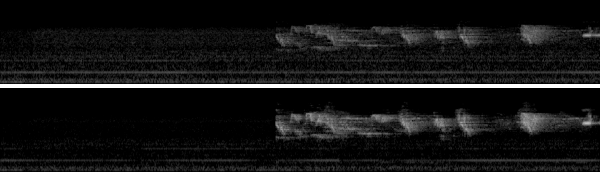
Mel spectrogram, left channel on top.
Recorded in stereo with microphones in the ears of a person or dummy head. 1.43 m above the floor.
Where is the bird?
35° right (ahead or behind), 2.5 m.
